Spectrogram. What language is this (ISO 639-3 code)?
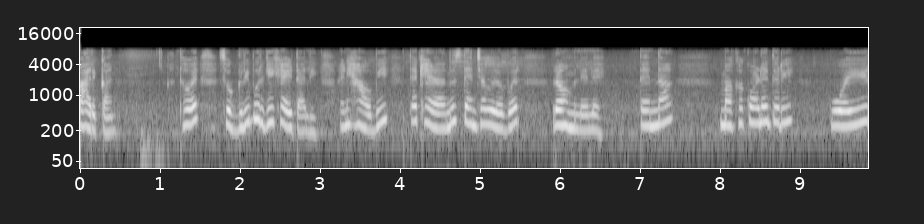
kok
